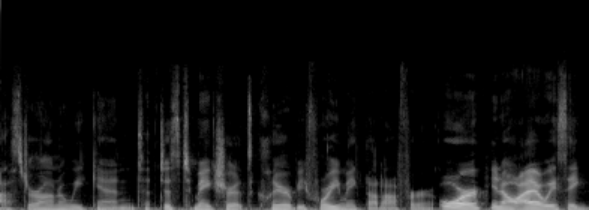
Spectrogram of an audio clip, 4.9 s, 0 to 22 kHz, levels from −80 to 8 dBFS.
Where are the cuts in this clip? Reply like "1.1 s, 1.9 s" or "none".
1.3 s, 4.0 s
